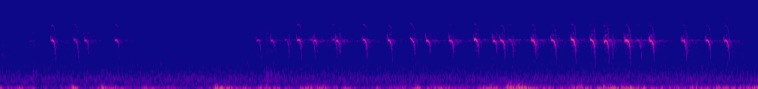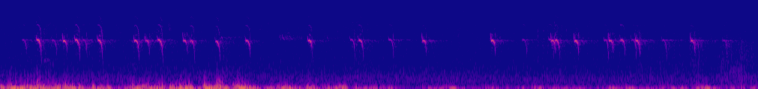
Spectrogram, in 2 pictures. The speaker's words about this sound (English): There's a wild, immature, I believe, male here, molting into sort of an orange plumage, and that's him calling. I think it may be the same bird as before. Wild bird.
